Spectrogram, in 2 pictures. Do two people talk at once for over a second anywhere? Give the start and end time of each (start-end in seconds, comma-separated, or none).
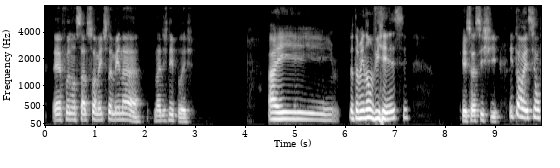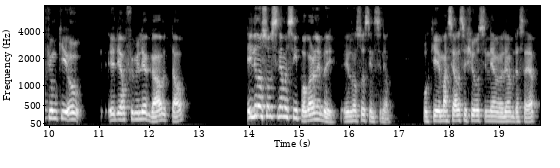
none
